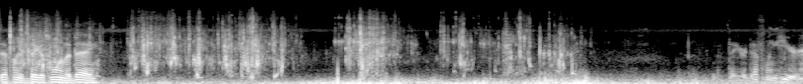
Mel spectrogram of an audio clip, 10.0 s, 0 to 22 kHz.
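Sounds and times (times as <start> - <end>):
shallow water sloshing and splashing: 0.0 - 7.5
steady low rumble: 0.0 - 10.0.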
